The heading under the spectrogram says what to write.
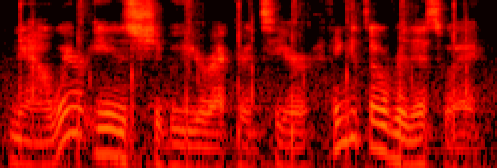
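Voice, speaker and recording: A woman's voice: extremely low pitch, sing-song, a little fast, background noise. A woman streamer giving casual, wry commentary while playing a game, with game music behind her. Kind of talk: let's play commentary.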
